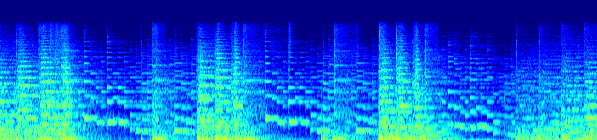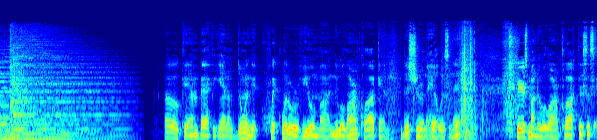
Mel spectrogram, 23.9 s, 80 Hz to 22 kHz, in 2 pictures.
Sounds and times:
Electric piano: 1.0 - 13.7.

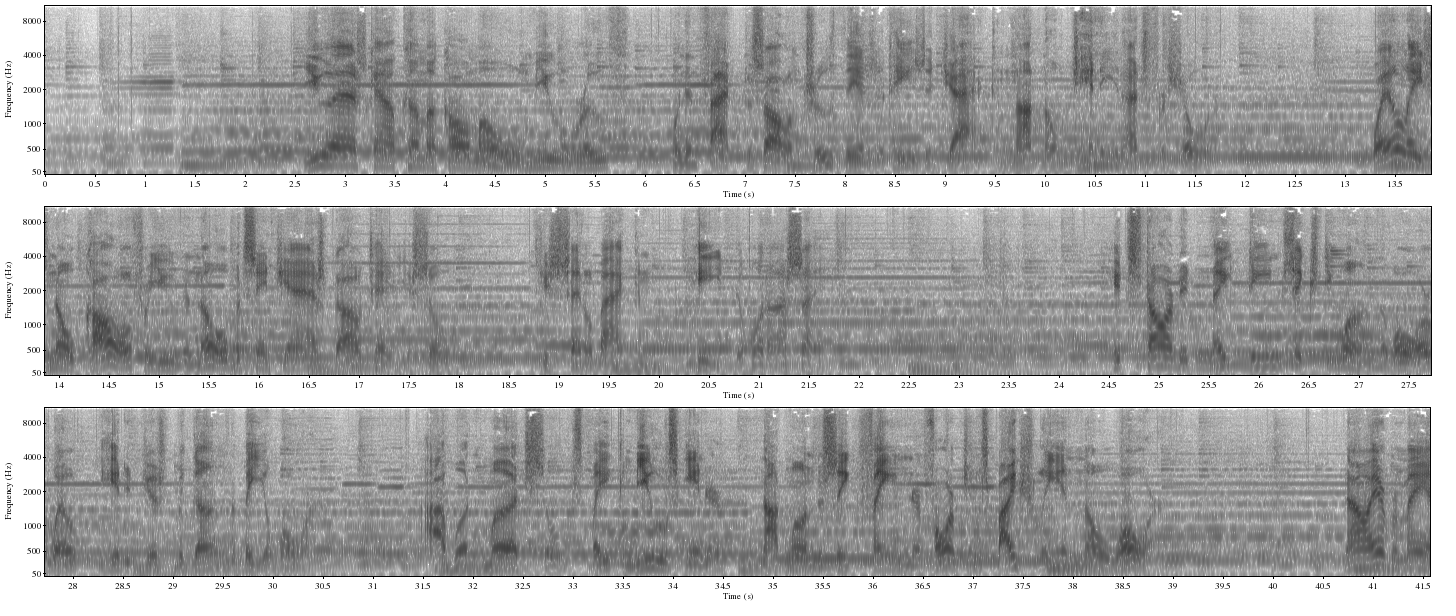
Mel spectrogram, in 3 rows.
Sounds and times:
Music: 0.0 - 41.5
Speech: 2.6 - 11.8, 13.3 - 18.0, 18.8 - 21.7, 24.5 - 30.5, 31.5 - 38.9, 40.7 - 41.5.

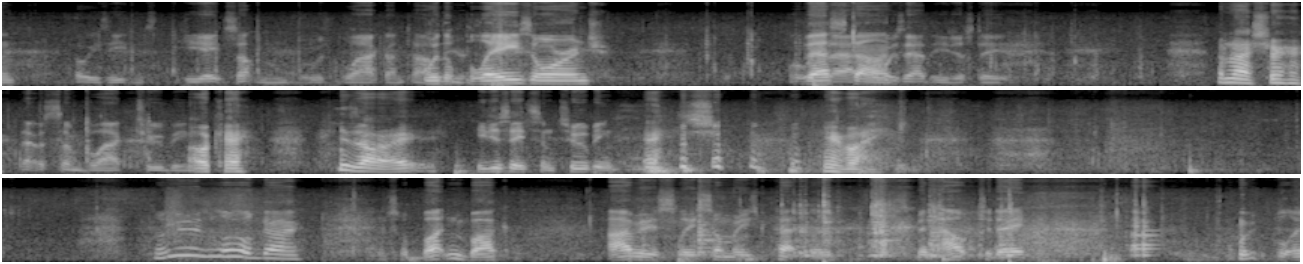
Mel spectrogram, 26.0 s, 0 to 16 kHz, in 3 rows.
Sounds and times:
Speech: 5.3 - 6.7, 18.3 - 20.7, 21.4 - 24.2, 25.6 - 25.9.

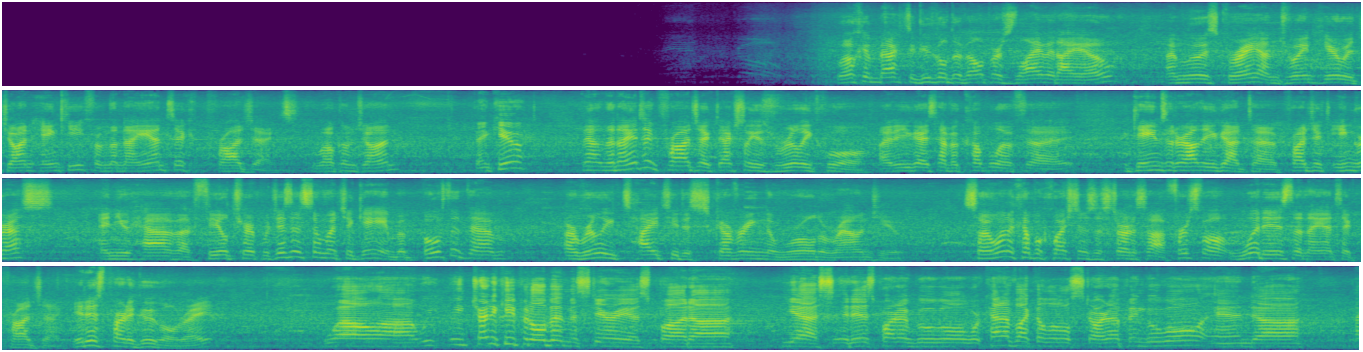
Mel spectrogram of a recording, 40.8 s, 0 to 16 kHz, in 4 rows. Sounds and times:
Inside, public space: 5.0 - 40.7
Speech: 5.6 - 32.2, 33.0 - 40.7.

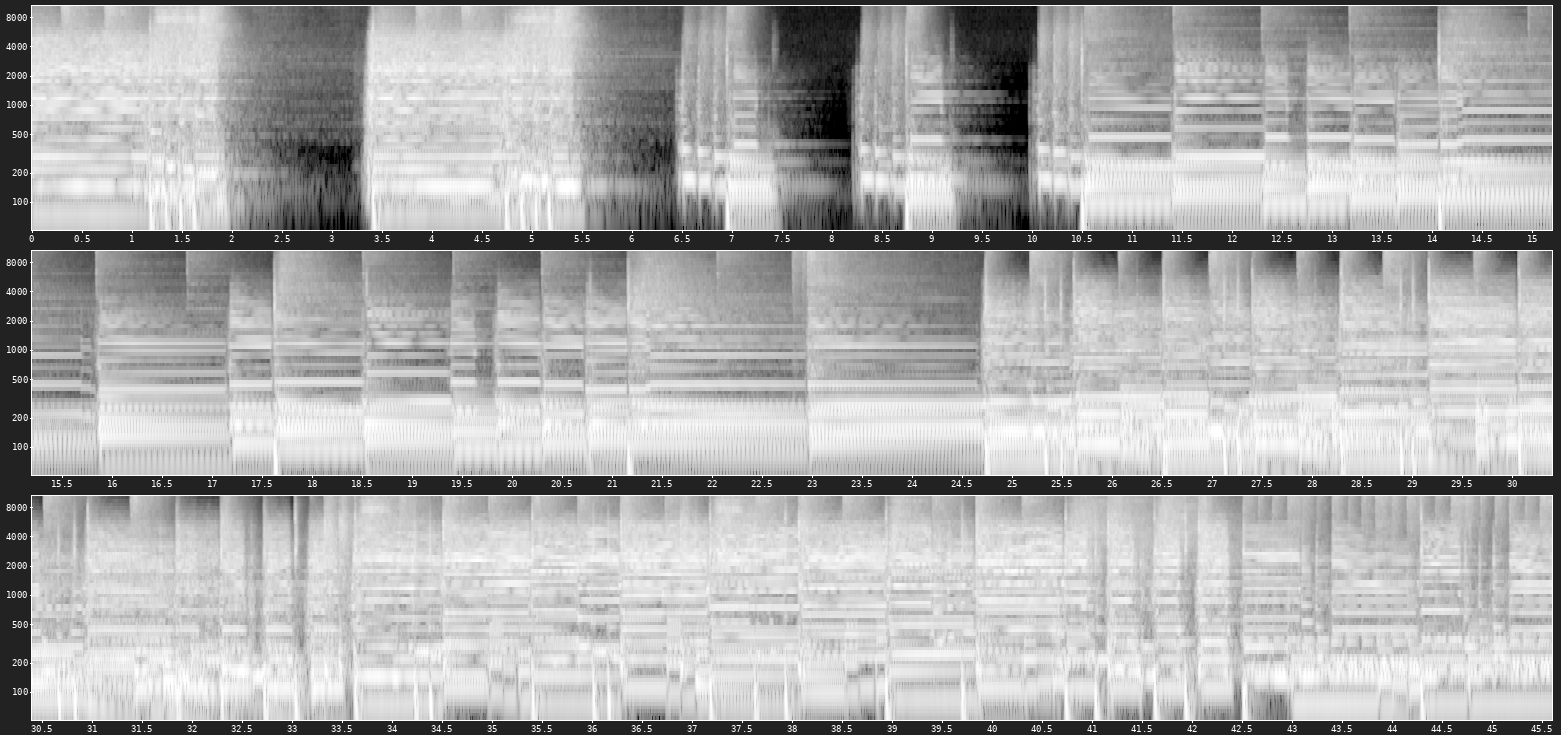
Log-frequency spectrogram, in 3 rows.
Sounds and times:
Electric guitar: 0.0 - 2.5, 3.2 - 7.6, 8.2 - 45.6.

